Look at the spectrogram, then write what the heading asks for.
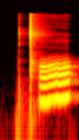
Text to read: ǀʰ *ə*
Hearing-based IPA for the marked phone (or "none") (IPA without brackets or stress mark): ɔ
